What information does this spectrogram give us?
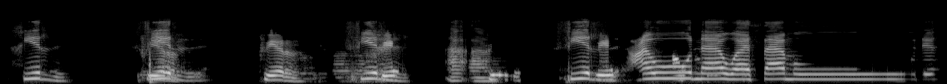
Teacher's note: Roknya ditipiskan. Rok sukun sebelumnya kasroh.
